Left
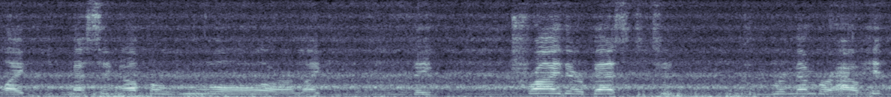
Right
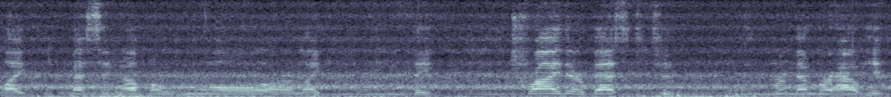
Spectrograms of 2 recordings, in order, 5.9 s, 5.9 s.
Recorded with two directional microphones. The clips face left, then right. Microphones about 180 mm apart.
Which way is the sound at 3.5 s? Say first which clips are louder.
Left 1 dB; 5° left (ahead or behind).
